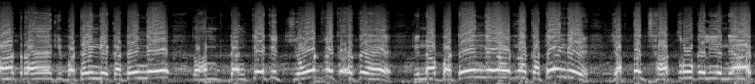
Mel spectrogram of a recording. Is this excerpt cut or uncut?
uncut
